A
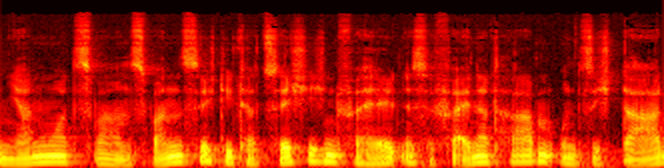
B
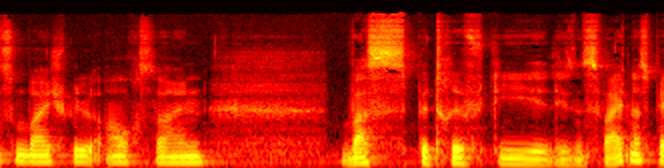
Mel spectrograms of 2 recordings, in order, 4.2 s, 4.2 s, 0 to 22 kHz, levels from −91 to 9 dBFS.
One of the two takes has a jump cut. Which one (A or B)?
B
